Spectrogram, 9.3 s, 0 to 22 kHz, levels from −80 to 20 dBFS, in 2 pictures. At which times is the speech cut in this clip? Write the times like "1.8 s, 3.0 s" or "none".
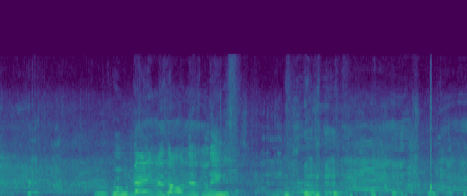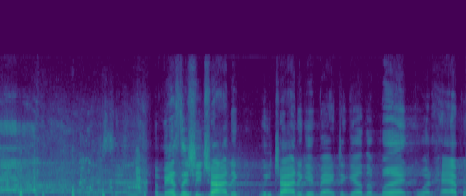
6.2 s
